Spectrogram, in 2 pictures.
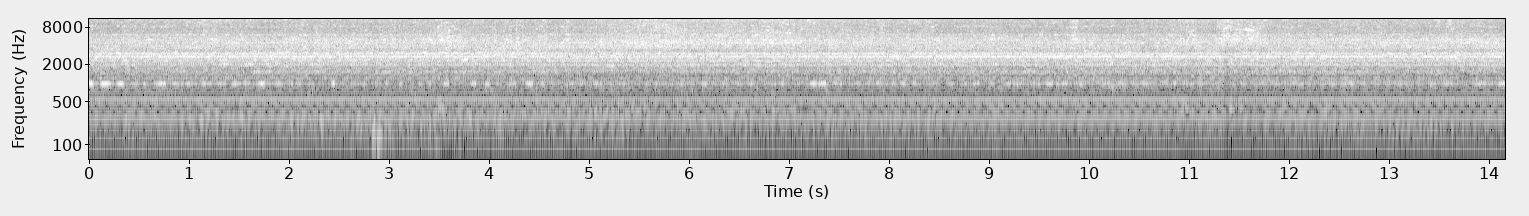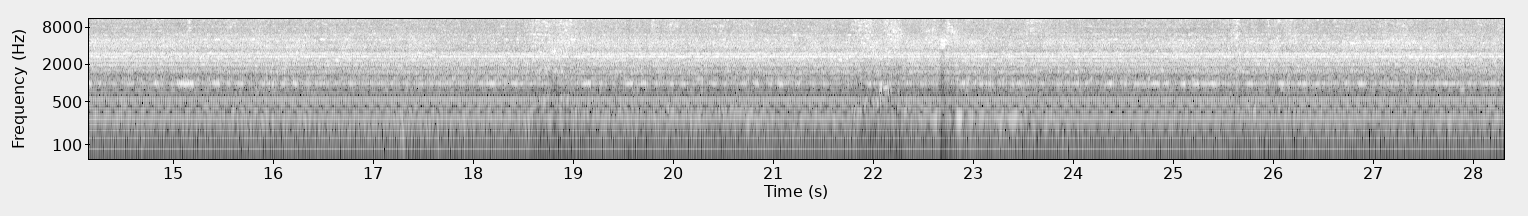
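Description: Pressure washer running steadily at a constant pitch, with the hiss of its rotary surface cleaner spraying across stone pavers.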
